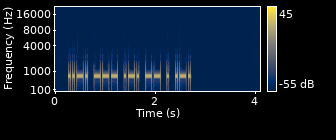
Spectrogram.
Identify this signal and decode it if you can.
Morse code, heard as a keyed tone, about 28 wpm, 700 Hz. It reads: FORMER
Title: LY Suffix - Top 100 Words with Base Words 28wpm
